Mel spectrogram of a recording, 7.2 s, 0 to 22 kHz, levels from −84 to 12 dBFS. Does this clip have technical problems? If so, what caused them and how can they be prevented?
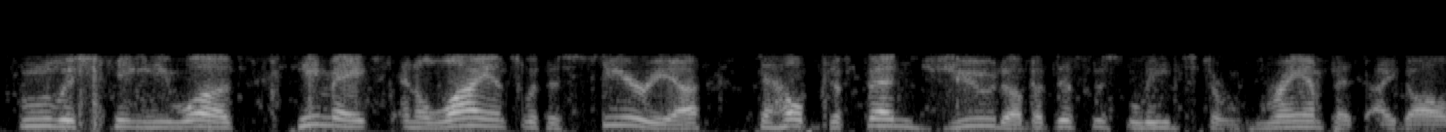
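Yes, two faults run through the whole clip of speech.

Overdone noise removal: a noise reducer set far too aggressively mutes any frequency band close to its noise estimate, so the quieter parts of the speech vanish with the hiss. The pauses drop and break up into twinkling specks. On a spectrogram the background becomes dark with scattered isolated dots, and the speech shows ragged, holed harmonics. Prevention: use gentler reduction settings, or capture a cleaner signal in the first place.

Tandem speech coding: the call was decoded and re-encoded at each link boundary, so every coder worked on the previous one's damage. The sound points to a chain ending in GSM full rate, with two speech codecs in a row, giving rough, muffled, warbly speech. A spectrogram shows nothing above 3.8 kHz and smeared, blotchy formants. Prevention: keep one codec end to end, or pass the coded stream through without transcoding.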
